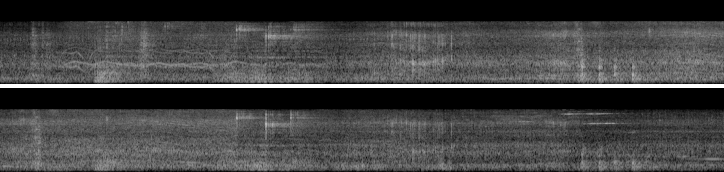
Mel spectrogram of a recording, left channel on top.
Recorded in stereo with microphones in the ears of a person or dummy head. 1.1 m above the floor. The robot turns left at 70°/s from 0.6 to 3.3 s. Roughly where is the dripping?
Left.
